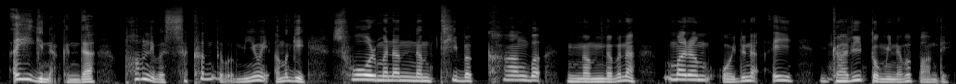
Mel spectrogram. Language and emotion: Manipuri, disgusted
